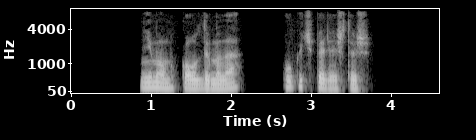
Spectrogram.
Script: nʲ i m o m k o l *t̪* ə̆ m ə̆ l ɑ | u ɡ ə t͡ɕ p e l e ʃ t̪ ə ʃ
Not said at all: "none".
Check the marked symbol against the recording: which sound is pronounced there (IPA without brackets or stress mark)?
d̪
